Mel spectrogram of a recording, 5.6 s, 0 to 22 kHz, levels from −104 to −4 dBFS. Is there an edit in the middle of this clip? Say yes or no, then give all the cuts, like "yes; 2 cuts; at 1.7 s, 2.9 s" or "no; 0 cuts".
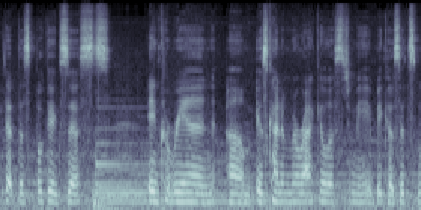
no; 0 cuts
